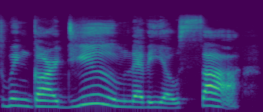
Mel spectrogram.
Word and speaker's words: Wingardium Leviosa: Wingardium Leviosa, he shouted, waving his long arms like a windmill. You're saying it wrong, Harry Hermione heard Hermione snap. It's Wingardium Leviosa. Make the gar nice and long you do it then, if you're so clever, Ron snarled.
